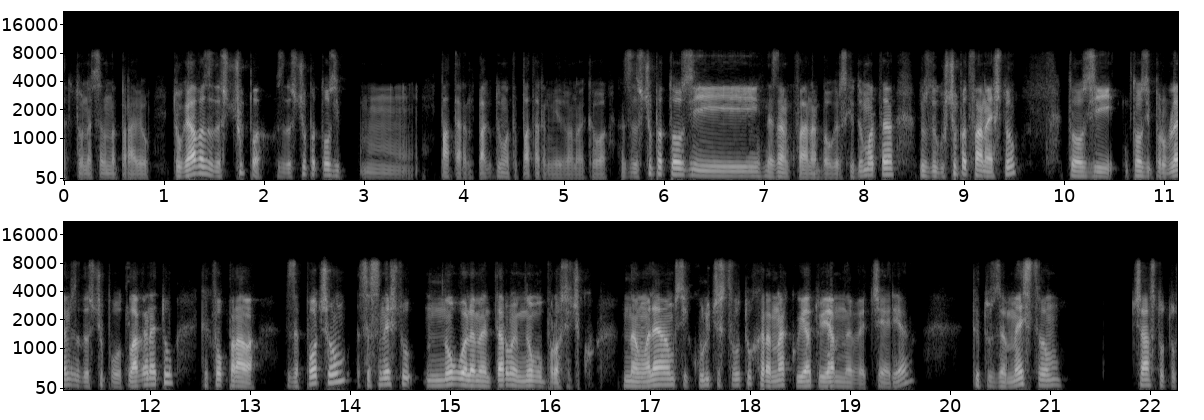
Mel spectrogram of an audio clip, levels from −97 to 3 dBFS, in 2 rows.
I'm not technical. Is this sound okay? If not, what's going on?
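No. Opus voice compression affects the speech from start to finish. The recording was squeezed hard to save data, so the coder rebuilds the voice from a rough model, leaving it plainly muffled, hoarse and a little robotic.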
